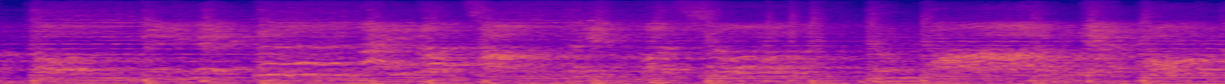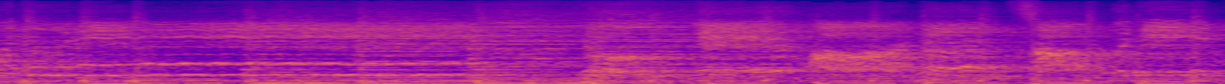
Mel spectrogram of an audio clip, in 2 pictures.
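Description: A choir singing a North Korean military song in Korean, with instrumental accompaniment.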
